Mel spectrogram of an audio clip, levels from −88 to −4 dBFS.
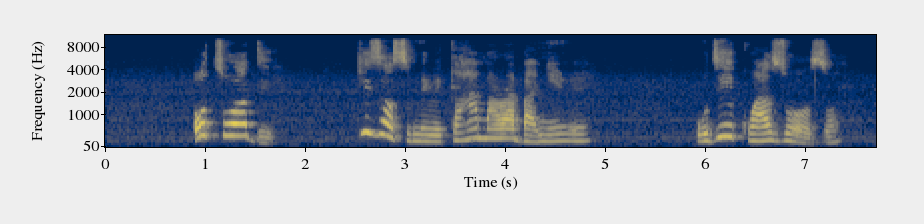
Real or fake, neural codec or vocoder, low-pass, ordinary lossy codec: real; none; 9.9 kHz; MP3, 96 kbps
